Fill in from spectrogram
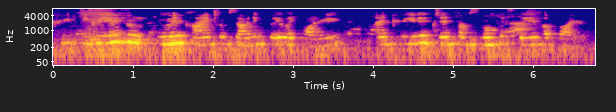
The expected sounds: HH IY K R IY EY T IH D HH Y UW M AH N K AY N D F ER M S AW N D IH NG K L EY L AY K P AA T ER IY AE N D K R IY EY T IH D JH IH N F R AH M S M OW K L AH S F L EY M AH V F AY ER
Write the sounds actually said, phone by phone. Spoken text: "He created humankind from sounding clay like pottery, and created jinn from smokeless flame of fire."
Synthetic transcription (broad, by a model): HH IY K R IY EY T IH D HH Y UW M AH N K AY N D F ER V S AW N D IH NG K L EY L AY K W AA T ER IY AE N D K R IY EY T IH D JH IH N F R AH M S M OW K AH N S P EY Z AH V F AY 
